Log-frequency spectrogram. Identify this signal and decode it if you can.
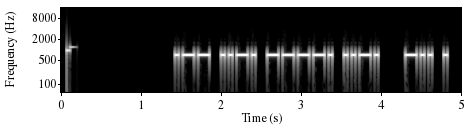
Morse code, heard as a keyed tone, about 25 wpm, 700 Hz. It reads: WF9F DE
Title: USA Callsign DE Callsign - 4 Characters - 25wpm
